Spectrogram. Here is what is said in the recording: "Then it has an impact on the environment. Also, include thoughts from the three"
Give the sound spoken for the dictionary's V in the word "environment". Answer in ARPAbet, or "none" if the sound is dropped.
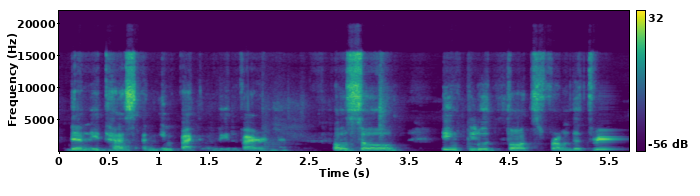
V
